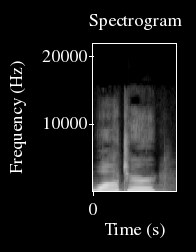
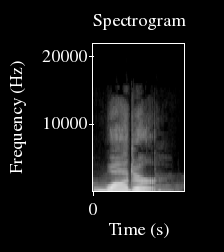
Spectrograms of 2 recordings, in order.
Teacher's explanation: another key feature is the flap T sound this is when the T in words like water or butter sounds more like a soft D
